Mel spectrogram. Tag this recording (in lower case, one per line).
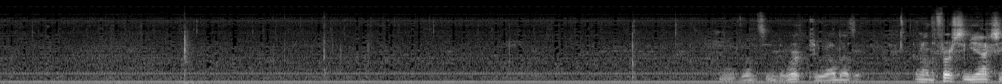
speech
